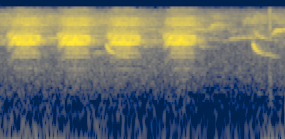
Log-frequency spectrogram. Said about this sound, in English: The superb bird of paradise calls to attract a female.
